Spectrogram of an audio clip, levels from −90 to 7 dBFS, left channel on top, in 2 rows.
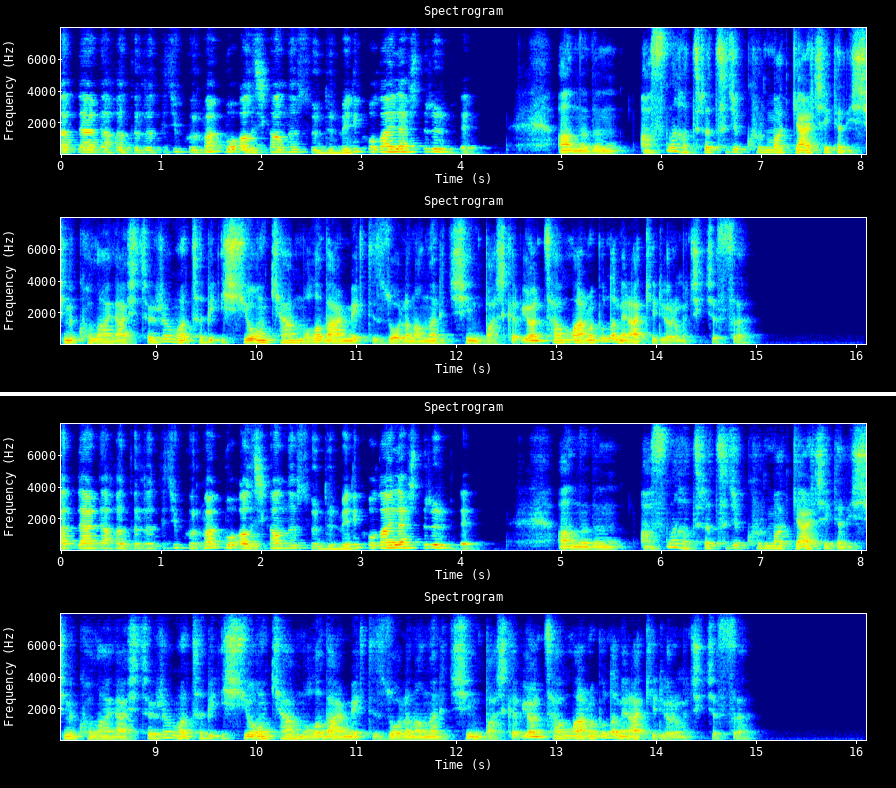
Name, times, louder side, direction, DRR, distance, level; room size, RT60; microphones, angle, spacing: voice 1, 0.0-4.1, right 1 dB, 60° right, 1.0 m, -24 dB
voice 2, 4.6-15.0, left 2 dB, 20° left, 0.4 m, -25 dB
3.7 x 2.0 x 3.0 m
head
